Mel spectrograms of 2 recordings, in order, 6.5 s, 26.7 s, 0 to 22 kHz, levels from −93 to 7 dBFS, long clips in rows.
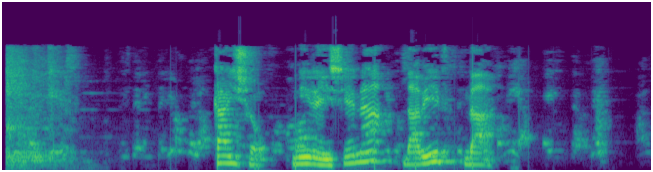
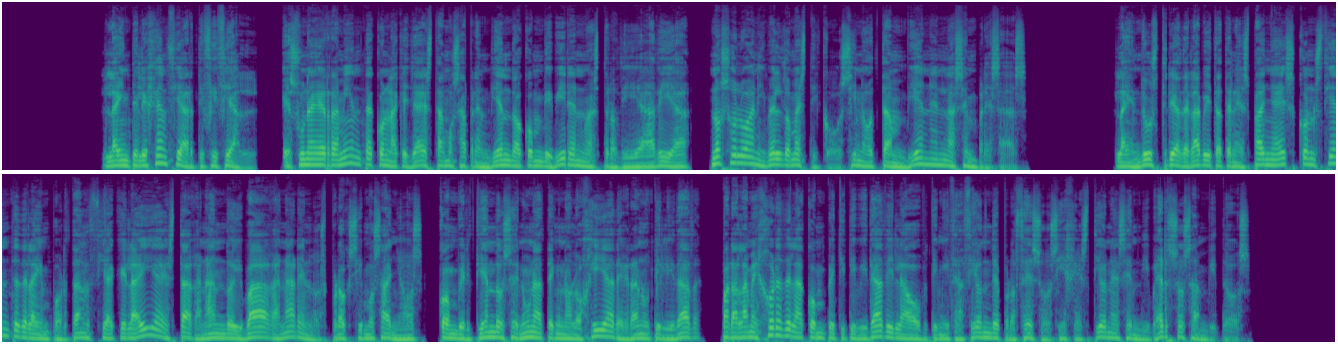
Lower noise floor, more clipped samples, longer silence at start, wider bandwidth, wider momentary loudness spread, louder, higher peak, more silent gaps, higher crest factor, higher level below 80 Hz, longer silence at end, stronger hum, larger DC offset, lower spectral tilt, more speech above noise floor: second, -48 dBFS vs under -90 dBFS; neither; second, 0.05 s vs 1 s; second, 8 kHz vs 18 kHz; first, 22 LU vs 6 LU; first, -13 LUFS vs -23 LUFS; first, 0 dBFS vs -4 dBFS; neither; about the same, 16 dB vs 18 dB; second, -48 dBFS vs -36 dBFS; second, 0.45 s vs 0.9 s; neither; neither; second, -4 dB/octave vs -5.5 dB/octave; second, 34 dB vs over 68 dB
